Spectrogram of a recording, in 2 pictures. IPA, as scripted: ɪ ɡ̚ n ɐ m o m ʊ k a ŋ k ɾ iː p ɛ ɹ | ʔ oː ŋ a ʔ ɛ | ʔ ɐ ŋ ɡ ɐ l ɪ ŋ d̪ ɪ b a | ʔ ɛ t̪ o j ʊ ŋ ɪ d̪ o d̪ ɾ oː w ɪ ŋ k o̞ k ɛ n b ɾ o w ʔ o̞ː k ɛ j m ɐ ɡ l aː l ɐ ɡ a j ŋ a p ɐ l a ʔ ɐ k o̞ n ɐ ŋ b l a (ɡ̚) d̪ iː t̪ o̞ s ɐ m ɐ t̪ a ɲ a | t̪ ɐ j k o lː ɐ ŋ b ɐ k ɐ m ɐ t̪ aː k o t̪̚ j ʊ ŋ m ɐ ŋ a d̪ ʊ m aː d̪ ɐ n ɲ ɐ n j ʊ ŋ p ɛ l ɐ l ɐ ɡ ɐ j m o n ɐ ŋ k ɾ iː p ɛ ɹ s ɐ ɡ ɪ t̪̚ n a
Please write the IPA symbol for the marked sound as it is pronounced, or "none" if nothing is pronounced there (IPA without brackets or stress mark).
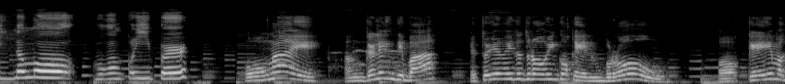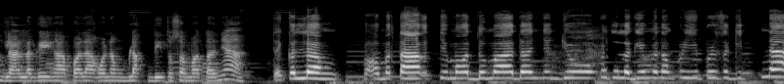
k̚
